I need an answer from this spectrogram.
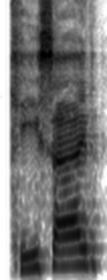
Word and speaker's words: quayside: been in there before keyside is spelled quu a y s i d e so if you hear someone say keyside that's what they're that's what they're referring to it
